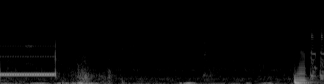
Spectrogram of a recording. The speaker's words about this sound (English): That's my callback tone.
